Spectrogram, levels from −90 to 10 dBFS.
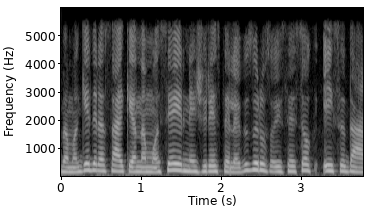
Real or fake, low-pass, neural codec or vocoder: real; 5.4 kHz; none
